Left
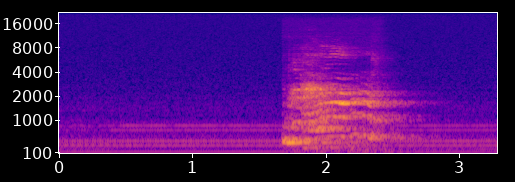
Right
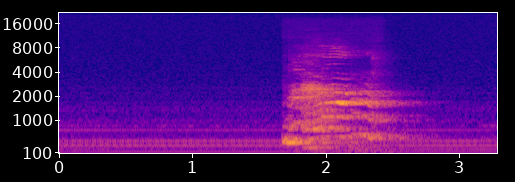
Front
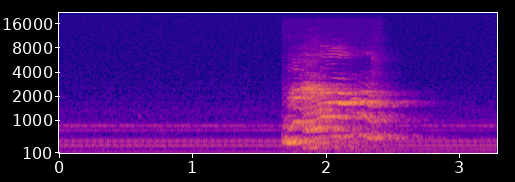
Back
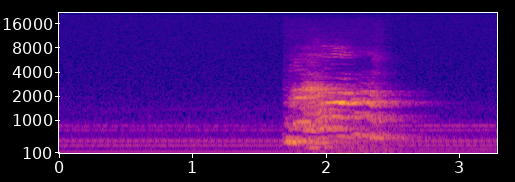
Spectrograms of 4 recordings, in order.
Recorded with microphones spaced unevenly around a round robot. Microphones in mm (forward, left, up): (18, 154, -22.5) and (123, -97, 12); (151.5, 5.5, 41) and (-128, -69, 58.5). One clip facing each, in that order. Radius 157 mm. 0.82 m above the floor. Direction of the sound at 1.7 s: 25° left.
